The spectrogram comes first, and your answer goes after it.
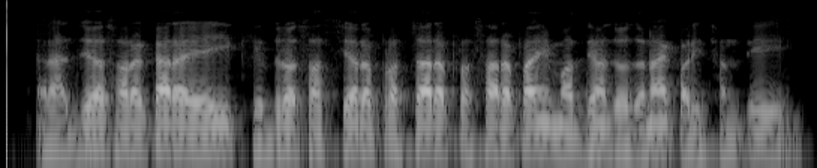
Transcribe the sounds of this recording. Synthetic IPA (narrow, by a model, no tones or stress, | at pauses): ɾad͡ʒjɔsɔɾɔkaɾɔeɦikʰid̪ɾɔsasjɔɾɔpɾɔt͡ʃaɾɔpɾɔsaɾɔpaĩmɔd̪ʱjɔd͡ʒod͡ʒɔnakɔɾit͡ʃʰɔnt̪i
